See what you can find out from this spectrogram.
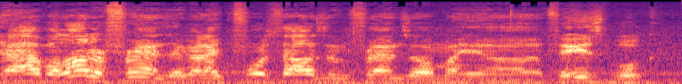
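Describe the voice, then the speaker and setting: A man's voice carries audible room echo over noticeable background noise. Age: 40s. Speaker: vlogger. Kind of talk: casual vlog monologue while driving. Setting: in a car. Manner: fast; halting, many fillers.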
